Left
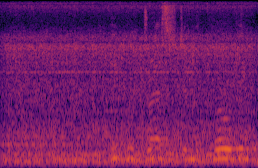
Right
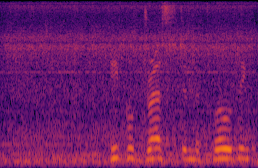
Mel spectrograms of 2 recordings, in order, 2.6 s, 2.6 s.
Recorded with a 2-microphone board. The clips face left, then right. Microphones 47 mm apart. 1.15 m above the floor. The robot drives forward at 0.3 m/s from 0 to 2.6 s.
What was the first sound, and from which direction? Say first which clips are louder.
A man speaking: right 8 dB; 45° right (ahead or behind).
